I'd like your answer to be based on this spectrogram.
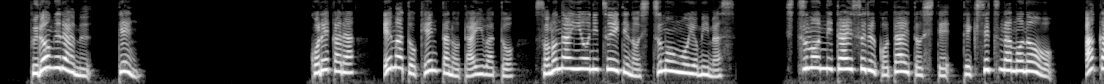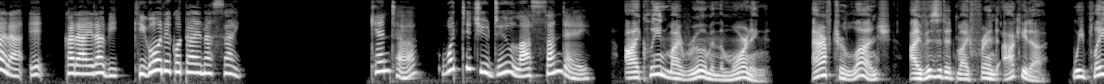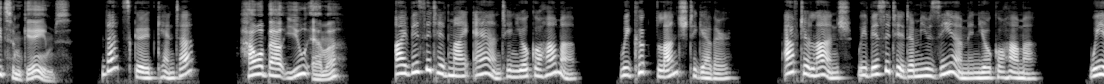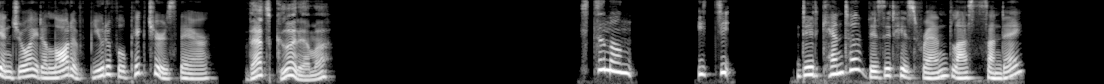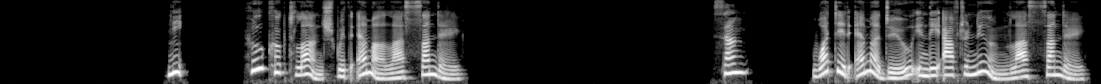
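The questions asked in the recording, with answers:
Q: Did Kenta visit his friend last Sunday?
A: Yes, he did.

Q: Who cooked lunch with Emma last Sunday?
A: Her aunt.

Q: What did Emma do in the afternoon last Sunday?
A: She visited a museum in Yokohama.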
